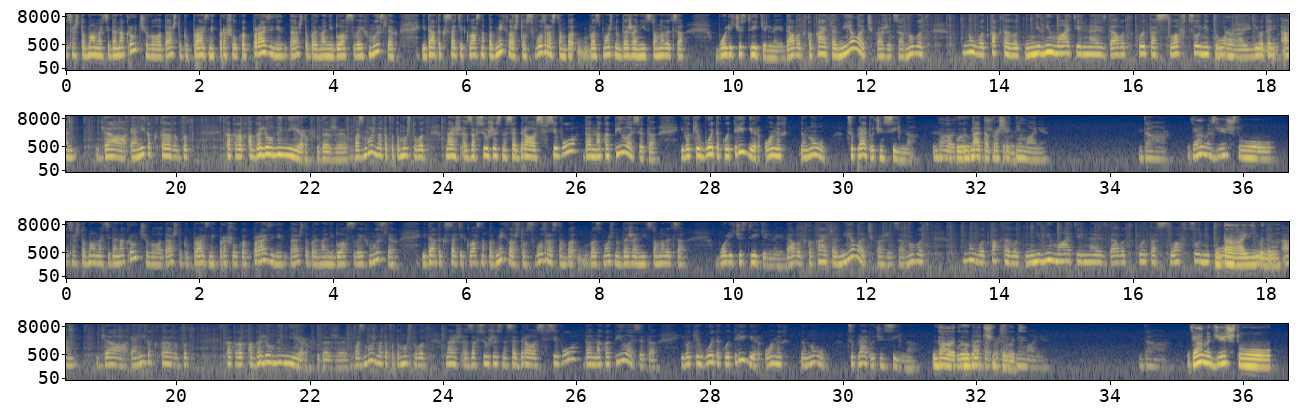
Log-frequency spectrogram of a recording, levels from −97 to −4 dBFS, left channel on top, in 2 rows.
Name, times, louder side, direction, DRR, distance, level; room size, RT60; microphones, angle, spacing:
voice 1, 0.0-13.2 13.5-17.4 17.8-18.5 18.8-20.2 20.7-29.7 30.1-31.1 31.7-33.1 34.4-34.9, left 5 dB, 65° left, 0.4 m, -26 dB
sound 1, 10.9-24.1, left 3 dB, 30° left, 0.7 m, -48 dB
voice 2, 17.2-18.2 31.3-32.6 35.2-36.4, right 7 dB, 75° right, 0.3 m, -23 dB
4.0 x 2.0 x 2.8 m
head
